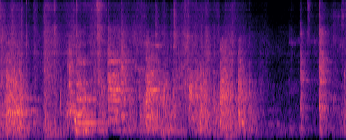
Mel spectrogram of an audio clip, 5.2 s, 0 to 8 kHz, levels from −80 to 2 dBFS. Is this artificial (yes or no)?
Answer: yes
